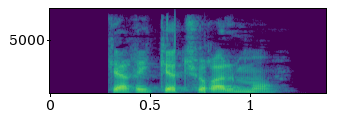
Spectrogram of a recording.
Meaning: 1. ridiculously 2. grotesquely
- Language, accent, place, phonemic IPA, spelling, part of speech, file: French, France, Lyon, /ka.ʁi.ka.ty.ʁal.mɑ̃/, caricaturalement, adverb, LL-Q150 (fra)-caricaturalement.wav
